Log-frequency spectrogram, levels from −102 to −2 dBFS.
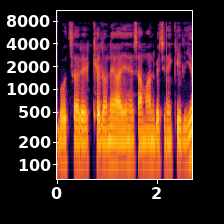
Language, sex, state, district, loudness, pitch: Hindi, male, Bihar, Supaul, -19 LUFS, 100 Hz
